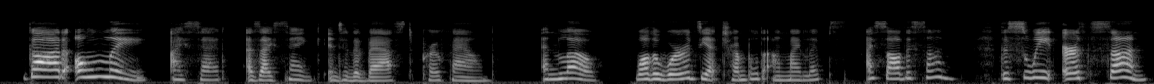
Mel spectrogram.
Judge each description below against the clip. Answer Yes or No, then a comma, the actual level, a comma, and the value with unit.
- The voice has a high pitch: Yes, high, 235 Hz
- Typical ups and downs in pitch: No, wide, 6.5 semitones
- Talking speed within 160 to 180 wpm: No, average, 145 wpm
